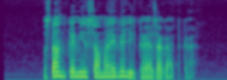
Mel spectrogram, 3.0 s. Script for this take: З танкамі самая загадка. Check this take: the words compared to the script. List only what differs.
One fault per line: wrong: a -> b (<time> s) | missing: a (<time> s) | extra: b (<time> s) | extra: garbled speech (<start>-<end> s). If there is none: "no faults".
extra: вялікая (1.6 s)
